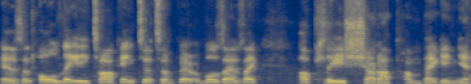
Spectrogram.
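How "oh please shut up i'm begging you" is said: put-on clumsy Irish accent. Retelling a movie scene with an old lady: dumb Irish accent. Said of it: "I know that's a dumb accent".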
